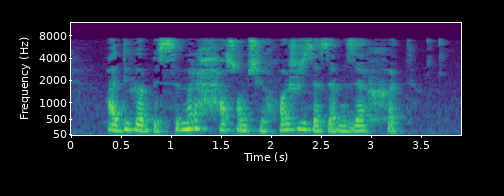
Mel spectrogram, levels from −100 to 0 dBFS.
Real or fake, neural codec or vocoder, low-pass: real; none; 7.2 kHz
